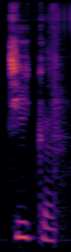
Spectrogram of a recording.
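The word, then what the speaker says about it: 디귿: The next one is tika, which is pronounced like between the D and T in English.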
